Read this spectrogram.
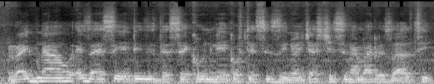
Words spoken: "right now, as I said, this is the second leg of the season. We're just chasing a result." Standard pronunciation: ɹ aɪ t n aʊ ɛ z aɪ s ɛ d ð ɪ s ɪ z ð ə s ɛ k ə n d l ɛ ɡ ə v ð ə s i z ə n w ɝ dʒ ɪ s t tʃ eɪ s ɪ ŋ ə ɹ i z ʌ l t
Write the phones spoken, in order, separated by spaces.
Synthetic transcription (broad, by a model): ɹ aɪ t n aʊ ɛ z aɪ s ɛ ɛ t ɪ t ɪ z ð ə s ɛ k ə n d l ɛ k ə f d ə s i z ə n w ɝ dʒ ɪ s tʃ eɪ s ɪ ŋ ə ɹ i z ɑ l t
